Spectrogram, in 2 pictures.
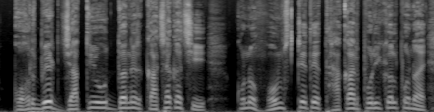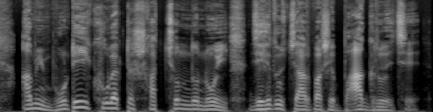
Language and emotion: Bengali, fearful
